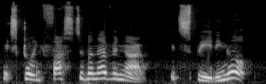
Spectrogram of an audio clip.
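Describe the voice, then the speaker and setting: A man voicing a bossy, snappish middle-aged aunt in a storybook, with yelled exclamations. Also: very high-pitched, big pitch swings, a little fast, husky, no room sound, recorded from a distance, voice pushed up, full character voice. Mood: excited.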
